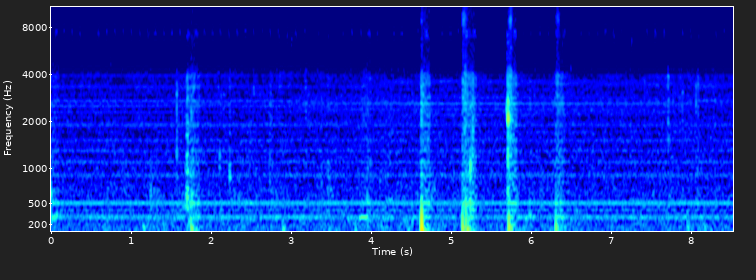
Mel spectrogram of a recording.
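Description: Soft wet mouth clicks and smacks from chewing gummy candy close to the microphone: a faint click early, then a handful of sharp clicks about halfway through, over a steady electrical hum.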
